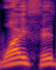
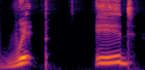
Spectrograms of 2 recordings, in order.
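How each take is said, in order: First: The first syllable sounds like 'wife'. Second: The first syllable sounds like 'whip'. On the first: The speaker calls it wrong. "rather than wife-id, as I had erroneously been told before" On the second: The speaker calls it right. "it's pronounced whip-id"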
